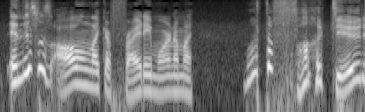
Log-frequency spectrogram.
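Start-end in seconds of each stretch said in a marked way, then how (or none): 2.4-3.6 high-pitched baffled complaint; exasperated disbelief. Retold or imitated. Storyteller reacting to the bus stranger on a Friday morning, exasperated.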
